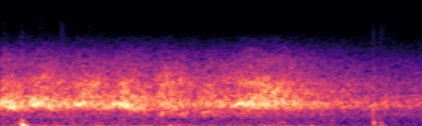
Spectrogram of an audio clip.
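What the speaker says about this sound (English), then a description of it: "this crowd is buzzing after that last score" A football stadium crowd buzzes after a score, a loud, steady roar of many voices that holds for several seconds with a slight dip near the end.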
